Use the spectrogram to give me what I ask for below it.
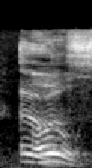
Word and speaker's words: nitrous: Ite becomes us. not us, US, but O-U-S. it's spelled Oos. O-U-S. Oos.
